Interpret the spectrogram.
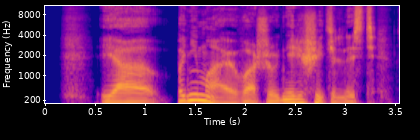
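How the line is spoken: Calm. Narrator (Russian): спокойно произнес Арабат

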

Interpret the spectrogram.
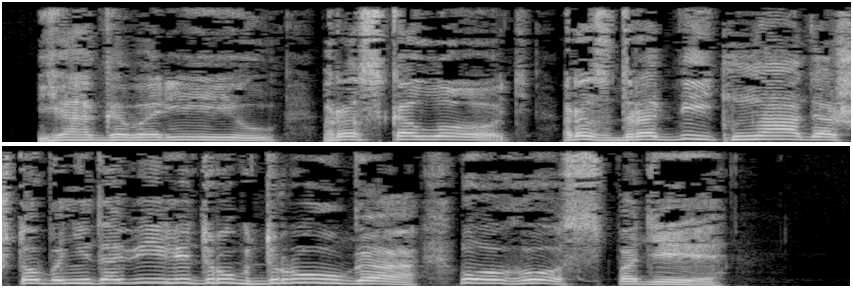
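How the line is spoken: Hoarse shout. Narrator (Russian): Бутафор сипло закричал

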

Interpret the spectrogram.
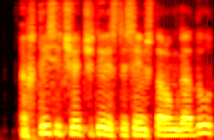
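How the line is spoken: Hurried explanation. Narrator (Russian): торопливо объяснил Лэнгдон Сиене

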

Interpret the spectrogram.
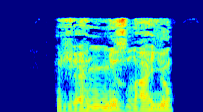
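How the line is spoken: Confused mutter. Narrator (Russian): растерянно пробормотал демон

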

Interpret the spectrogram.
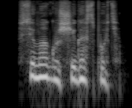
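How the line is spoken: Wounded man muttering. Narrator (Russian): пробормотал раненый

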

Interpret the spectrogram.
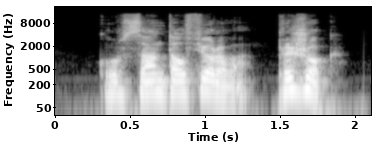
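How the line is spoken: Barked, mimicking instructor. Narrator (Russian): рявкнула она сама на себя, подражая инструктору по сверхвысотным парашютным прыжкам

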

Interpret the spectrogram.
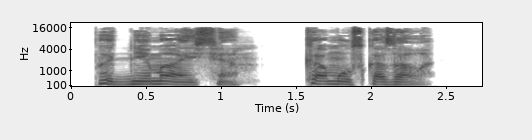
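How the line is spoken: Venomous hiss, crazy woman. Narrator (Russian): Ядовито прошипела чокнутая

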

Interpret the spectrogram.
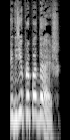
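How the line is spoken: Exclamation. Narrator (Russian): воскликнул Лапшин

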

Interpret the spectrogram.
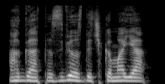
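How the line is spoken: Exclaiming. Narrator (Russian): воскликнул Алекс

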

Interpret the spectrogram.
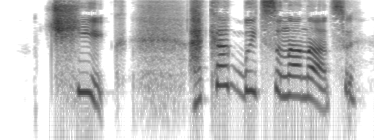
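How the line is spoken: Pleading. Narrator (Russian): взмолилась тетушка

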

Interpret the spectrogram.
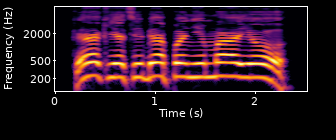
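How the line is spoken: Yelled. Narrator (Russian): заорал он

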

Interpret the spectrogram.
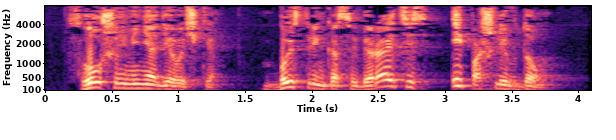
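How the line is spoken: Sharp, shaking with fury. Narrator (Russian): Чувствуя, что от этих мыслей меня начинает трясти, внезапно нахлынувшей яростью, резко сказал

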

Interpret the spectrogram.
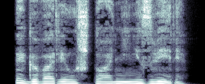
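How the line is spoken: Quiet. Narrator (Russian): тихо сказала я

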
